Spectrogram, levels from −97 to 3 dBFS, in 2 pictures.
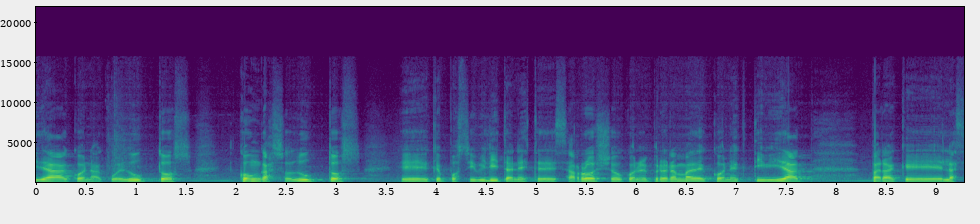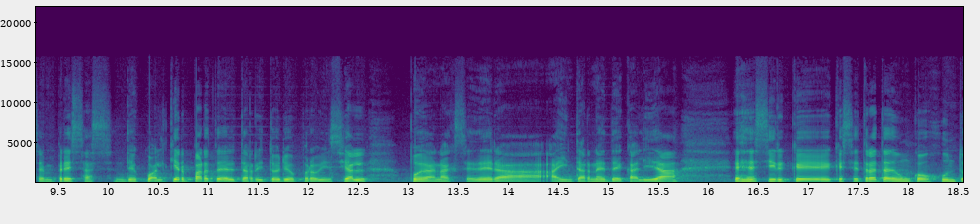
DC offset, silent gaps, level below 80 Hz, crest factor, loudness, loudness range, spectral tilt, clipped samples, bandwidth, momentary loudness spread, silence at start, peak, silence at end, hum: under 0.1%; none; -64 dBFS; 18 dB; -21 LUFS; 3 LU; -7 dB/octave; under 0.1%; 11 kHz; 7 LU; 0 s; -2 dBFS; 0 s; none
